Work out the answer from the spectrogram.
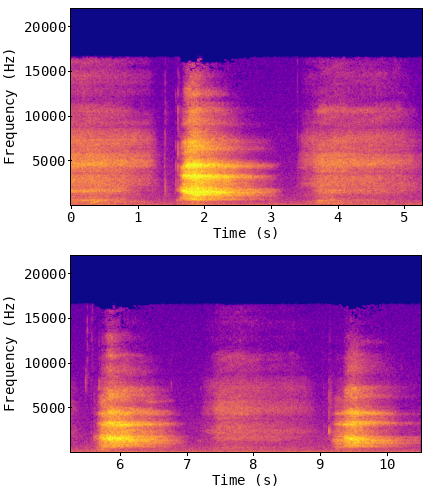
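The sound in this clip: Deep breathing during a guided seated breathing exercise: three strong, hissing exhales alternate with quieter, softer inhales in a slow, even rhythm, with no talk.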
